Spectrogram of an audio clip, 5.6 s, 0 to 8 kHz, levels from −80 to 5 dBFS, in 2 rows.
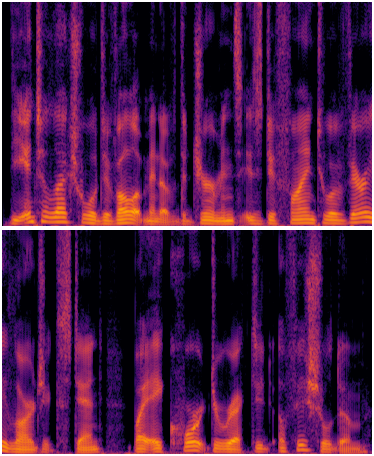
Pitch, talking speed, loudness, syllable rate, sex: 110 Hz, 195 wpm, -19 LUFS, 6.7 syllables/s, male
